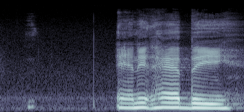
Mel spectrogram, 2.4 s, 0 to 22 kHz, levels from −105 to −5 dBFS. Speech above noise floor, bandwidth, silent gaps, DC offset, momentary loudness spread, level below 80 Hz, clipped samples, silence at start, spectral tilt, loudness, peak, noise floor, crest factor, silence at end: 40 dB; 10.5 kHz; none; under 0.1%; 8 LU; -72 dBFS; under 0.1%; 0.3 s; -7.5 dB/octave; -20 LUFS; -6 dBFS; -59 dBFS; 16 dB; 0.05 s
